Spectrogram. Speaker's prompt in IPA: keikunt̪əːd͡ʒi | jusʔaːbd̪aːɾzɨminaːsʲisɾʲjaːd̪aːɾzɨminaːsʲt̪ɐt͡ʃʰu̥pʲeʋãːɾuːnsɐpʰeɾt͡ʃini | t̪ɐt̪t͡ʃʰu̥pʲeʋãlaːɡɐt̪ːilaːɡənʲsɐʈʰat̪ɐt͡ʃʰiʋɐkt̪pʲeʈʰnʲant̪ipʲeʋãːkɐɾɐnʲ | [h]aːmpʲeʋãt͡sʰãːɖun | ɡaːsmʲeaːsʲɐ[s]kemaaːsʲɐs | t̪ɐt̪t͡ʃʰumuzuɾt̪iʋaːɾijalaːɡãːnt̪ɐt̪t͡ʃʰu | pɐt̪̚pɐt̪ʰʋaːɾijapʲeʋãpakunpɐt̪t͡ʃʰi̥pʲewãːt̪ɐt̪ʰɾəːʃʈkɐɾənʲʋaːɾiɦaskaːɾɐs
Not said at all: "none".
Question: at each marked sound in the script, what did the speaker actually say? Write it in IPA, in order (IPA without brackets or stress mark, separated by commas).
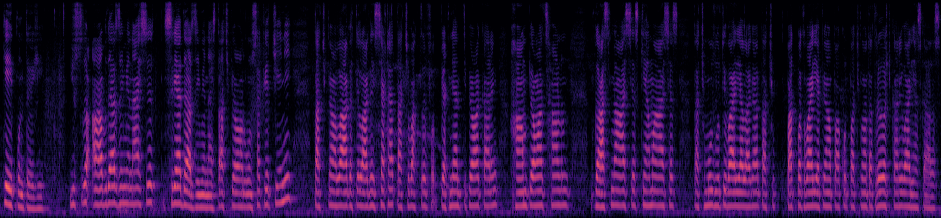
h, s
